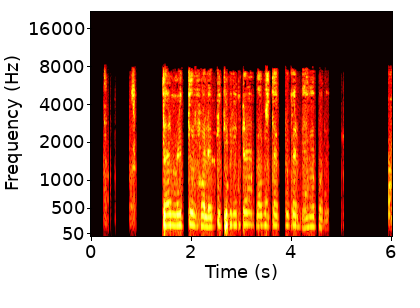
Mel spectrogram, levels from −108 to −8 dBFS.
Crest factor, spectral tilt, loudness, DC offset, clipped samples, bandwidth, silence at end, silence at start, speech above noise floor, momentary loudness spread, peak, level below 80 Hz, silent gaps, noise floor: 24 dB; -3.5 dB/octave; -24 LUFS; under 0.1%; under 0.1%; 8.2 kHz; 0 s; 0.25 s; over 66 dB; 19 LU; -2 dBFS; -58 dBFS; 0.41-0.77 s, 0.92-1.43 s, 1.87-1.94 s, 3.78-3.88 s, 4.77-5.00 s, 5.06-5.94 s; under -90 dBFS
